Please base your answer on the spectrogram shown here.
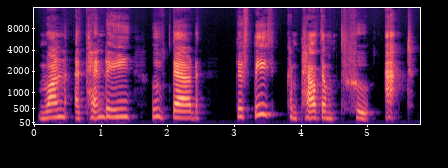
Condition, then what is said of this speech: Deafness. It's not a British accent, I wish.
